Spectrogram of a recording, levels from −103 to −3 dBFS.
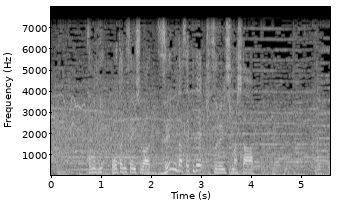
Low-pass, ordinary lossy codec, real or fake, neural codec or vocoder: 7.2 kHz; none; real; none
